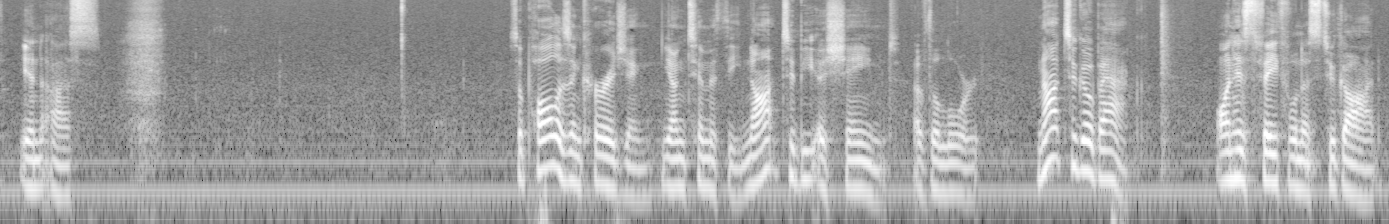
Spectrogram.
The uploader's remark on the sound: Message preached at Word Of Hope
